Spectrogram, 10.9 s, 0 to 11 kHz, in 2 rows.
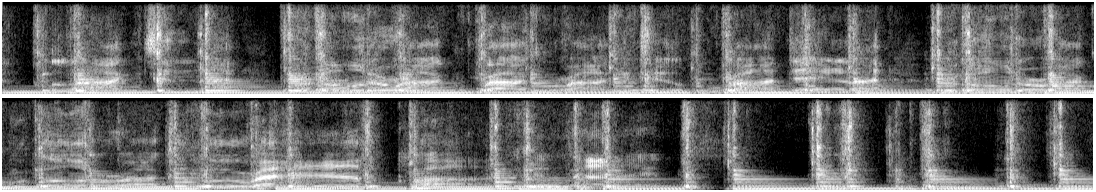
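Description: Two-string cigar box guitar strumming an instrumental break of a 1950s rock-and-roll tune, with no singing. The chord changes about two seconds in and again about five seconds in, and the playing briefly drops out just before the end.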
